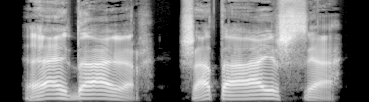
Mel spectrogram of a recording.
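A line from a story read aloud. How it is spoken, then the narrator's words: Shouted mockingly. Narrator (Russian): насмешливо кричат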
